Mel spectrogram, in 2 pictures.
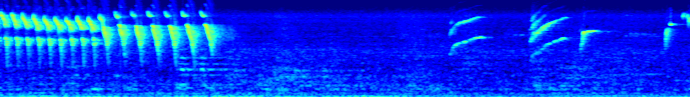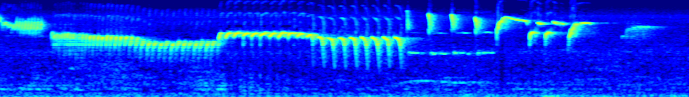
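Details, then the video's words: Belgian canary in strong, very warm song: the phrase opens with a fast high trill, pauses, gives scattered sweeping notes, and moves into a long low rolled trill with brief high flourishes. "Canto forte e muito quente deste Espetacular Canário Belga | Canary Singing"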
